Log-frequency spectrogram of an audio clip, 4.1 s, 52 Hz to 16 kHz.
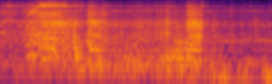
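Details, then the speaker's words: Arrma Outcast 8S 100mph custom RC car braking on grass: loud harsh rasping bursts each time it brakes, not even at full throttle; sounds unhealthy, owner unsure if the ESC electronics are just like that; cause not confirmed. "I don't like the sounds of the braking. That wasn't even pinned. It doesn't sound healthy."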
